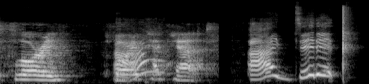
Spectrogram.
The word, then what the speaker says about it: Flori: to the show so is it flory it's florie i can't i did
